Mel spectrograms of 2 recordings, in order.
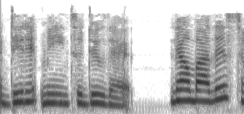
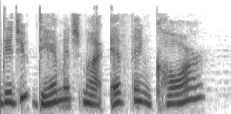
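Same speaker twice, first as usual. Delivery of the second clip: imitated angry tone. Retelling confronting a driver about a damaged car: imitating own angry question. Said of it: "I'm immediately pissed off".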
